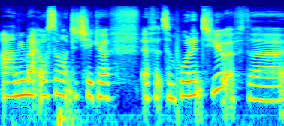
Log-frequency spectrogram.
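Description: A woman with a New Zealand accent talks at a fairly quick pace. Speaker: podcast host. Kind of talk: casual solo podcast talk. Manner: casual, with frequent fillers; laughs now and then.

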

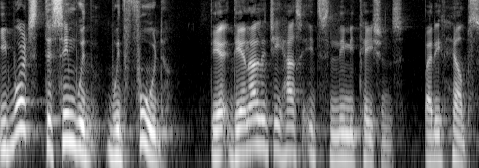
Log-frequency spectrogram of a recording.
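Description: A man with fairly high pitch, a dark, mellow tone, lively intonation and a fairly slow pace. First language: not English. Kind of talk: homily. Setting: church. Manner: halting.

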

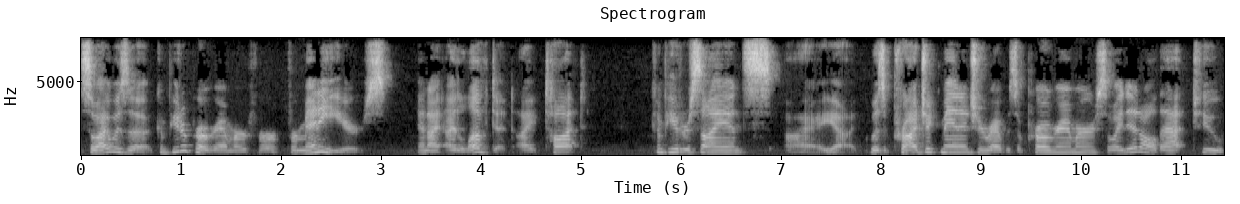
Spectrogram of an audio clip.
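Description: Lively intonation marks a woman's ordinary speaking voice at a medium pitch. She talks at a moderate pace. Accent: American. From US Pacific Northwest, Seattle. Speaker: mediator. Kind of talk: interview. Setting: call.

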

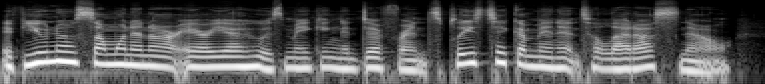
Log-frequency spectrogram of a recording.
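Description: At a fairly quick pace, a woman in a normal speaking voice with an American accent talks at a medium pitch with ordinary pitch variation. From Glens Falls, New York. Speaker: podcast host and co-working space owner. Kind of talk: casual interview chat.

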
